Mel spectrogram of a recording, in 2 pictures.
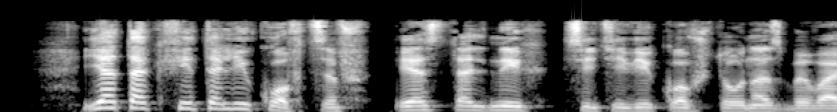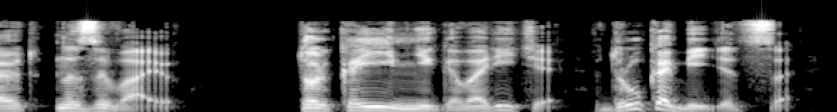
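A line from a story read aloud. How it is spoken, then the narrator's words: Giggling. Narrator (Russian): хихикнула Лана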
